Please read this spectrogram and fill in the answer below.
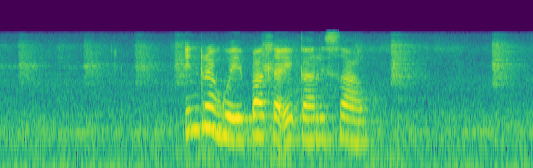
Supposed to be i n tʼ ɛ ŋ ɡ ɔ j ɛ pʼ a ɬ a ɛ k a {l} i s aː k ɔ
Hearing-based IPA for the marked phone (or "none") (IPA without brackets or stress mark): r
